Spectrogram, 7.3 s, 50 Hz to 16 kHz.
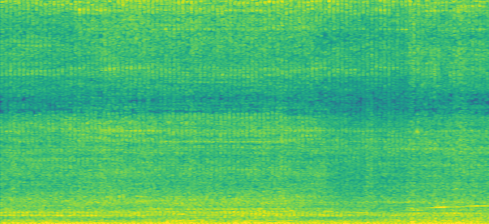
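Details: VW Type 1 36hp flat-four, reassembled after suspected rod knock turned out to be pushrod guides: loud steady lumpy beat about three pulses a second with deep exhaust thrum, no knock; normal running.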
